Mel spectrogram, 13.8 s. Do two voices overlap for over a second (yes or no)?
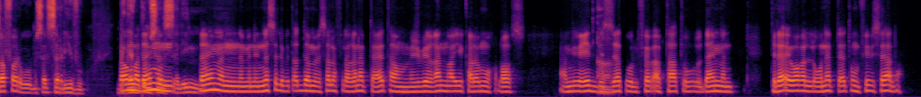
yes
